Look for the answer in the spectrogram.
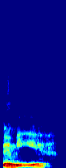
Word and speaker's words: Umi: Ummy, but her name is actually pronounced Umi. It's a Japanese name, I think.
